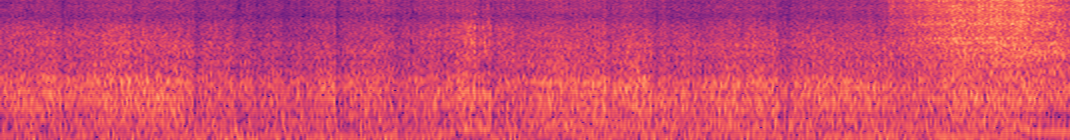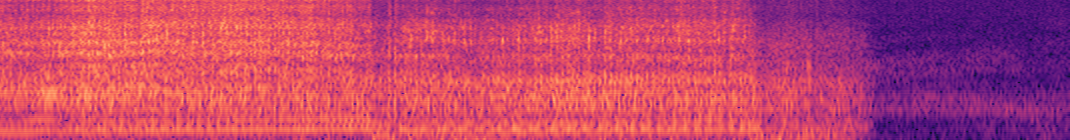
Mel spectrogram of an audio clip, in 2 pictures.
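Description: A car engine roars and revs up as the car speeds along.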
